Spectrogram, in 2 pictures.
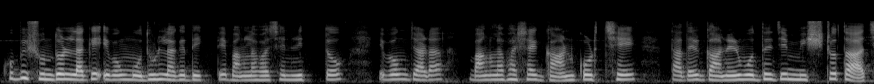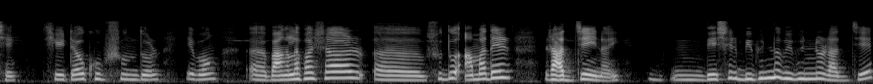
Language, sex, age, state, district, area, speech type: Bengali, female, 30-45, West Bengal, Malda, rural, spontaneous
